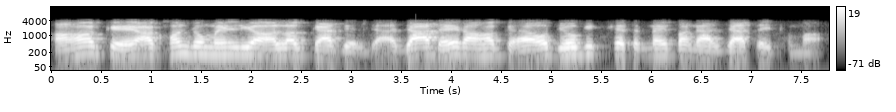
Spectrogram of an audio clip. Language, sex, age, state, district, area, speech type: Maithili, male, 60+, Bihar, Saharsa, rural, conversation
